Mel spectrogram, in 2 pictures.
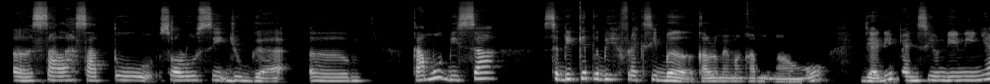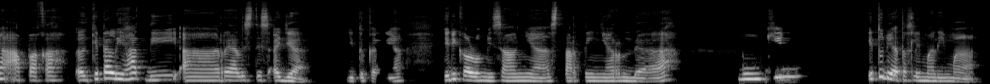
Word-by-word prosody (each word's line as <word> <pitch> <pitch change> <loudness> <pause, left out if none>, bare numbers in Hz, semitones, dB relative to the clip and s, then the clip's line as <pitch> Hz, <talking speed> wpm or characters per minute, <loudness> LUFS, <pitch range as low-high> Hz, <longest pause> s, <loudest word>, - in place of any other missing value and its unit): eee, 175 -2 +1
salah 190 +1 +2
satu 185 -1 -2
solusi 195 +1 0
juga, 165 -5 -2 0.3
mmm, 165 -1 -4 0.5
kamu 250 +10 +3
bisa, 270 +8 +2 0.5
sedikit 260 +1 +1
lebih 235 -2 0
fleksibel 185 - +1
kalau 150 +1 +1
memang 150 0 -4
kamu 145 0 -5
mau 130 +10 -3 0.3
jadi 165 - +1
pensiun 190 +1 0
dininya 190 +7 -1
apakah 195 0 -3
eee, 195 - +4
kita 255 +2 +6
lihat 270 0 +5
di, 210 +2 -4
eee, 180 0 -1
realistis 190 0 0
aja 170 -4 +1 0.4
gitu 155 +1 -5
kan 140 - -6
ya, 155 +3 -6 0.4
jadi 240 +5 +2
kalau 190 -5 +7
misalnya 170 -2 0
starting-nya 160 0 -2
rendah, 155 -1 -1 0.7
mungkin, 325 +9 +3 0.6
itu - - -2
di 260 - +7
atas 200 -1 -1
55, 155 -6 -2
185 Hz, 120 wpm, -23 LUFS, 165-205 Hz, 0.7 s, kalau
